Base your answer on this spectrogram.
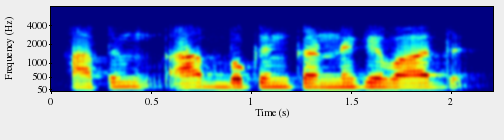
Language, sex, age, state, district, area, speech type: Hindi, male, 60+, Rajasthan, Jaipur, urban, conversation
